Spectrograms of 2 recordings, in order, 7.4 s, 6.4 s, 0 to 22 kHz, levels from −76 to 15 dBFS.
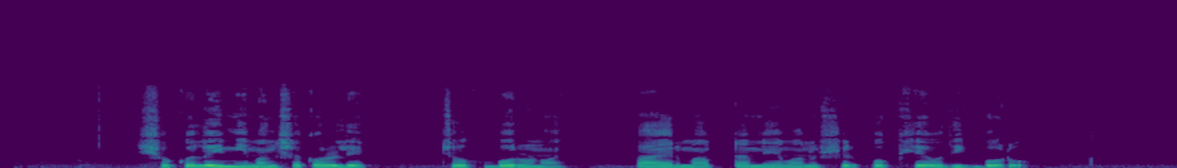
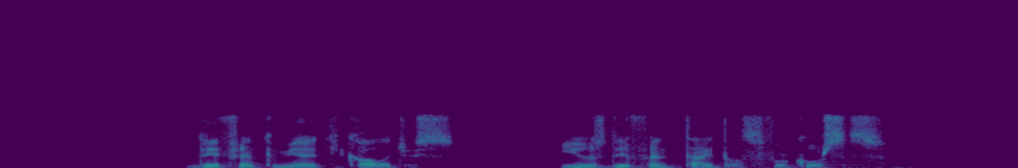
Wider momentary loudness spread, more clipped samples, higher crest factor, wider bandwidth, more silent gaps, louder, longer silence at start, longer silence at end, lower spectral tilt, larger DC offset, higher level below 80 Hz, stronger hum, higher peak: first, 12 LU vs 7 LU; neither; about the same, 18 dB vs 22 dB; first, 10.5 kHz vs 7.4 kHz; second, none vs 3.12-3.49 s; first, -24 LUFS vs -42 LUFS; second, 0.9 s vs 1.15 s; first, 1 s vs 0.85 s; first, -8 dB/octave vs -3.5 dB/octave; neither; about the same, -66 dBFS vs -70 dBFS; neither; first, -6 dBFS vs -22 dBFS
